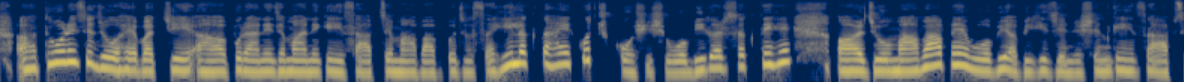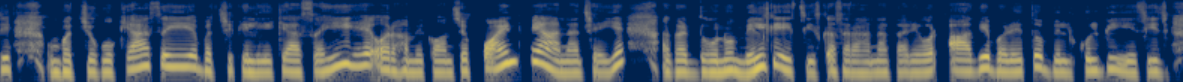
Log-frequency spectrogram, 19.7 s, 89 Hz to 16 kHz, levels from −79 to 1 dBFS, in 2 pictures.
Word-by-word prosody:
अ, 205 +2 +3
थोड़े-से 315 0 +5
जो 215 - +5
हैं 190 -1 +1
बच्चे 190 +1 0
अ, 180 -1 0
पुराने 180 -2 0
ज़माने 180 0 0
के 185 - -5
हिसाब 165 -2 -3
से 180 - -2
माँ-बाप 170 -2 -2
को 180 - -3
जो 170 0 -8
सही 190 +9 0
लगता 295 0 +4
है 280 +2 +2
कुछ 365 0 -2
कोशिश 170 -2 -5
वो 170 0 -1
भी 185 +3 -1
कर 225 0 +1
सकते 250 +3 0
हैं। 330 - +4 0.4
और 185 0 +5
जो 185 0 +2
माँ-बाप 245 +10 +3
हैं 275 -1 +5
वो 195 -5 +1
भी 210 +4 +1
अभी 175 0 -6
की 190 +1 -3
ज़नरेशन 170 +1 -4
के 195 - -4
हिसाब 180 -2 -2
से 210 0 0 0.4
बच्चों 175 0 -2
को 175 - 0
क्या 220 +4 +2
सही 245 -1 +1
है, 240 - +4
बच्चे 190 -4 -5
के 175 - -3
लिए 170 0 -1
क्या 180 -2 +1
सही 200 - +1
है 265 +2 +2
और 200 - +2
हमें 175 -2 -3
कौन-से 170 +1 -2
पॉइंट 300 +7 +6
पे 335 - +5
आना 170 -9 +2
चाहिए, 170 - 0 0.3
अगर 175 0 0
दोनों 175 +2 +2
मिलके 210 - +3
इस 185 - -4
चीज़ 165 -1 -6
का 175 - +1
सराहना 170 0 -4
करें 170 0 -4
और 180 +2 -1 0.2
आगे 190 +5 +3
बढ़ें 175 0 0
तो 240 - +3
बिल्कुल 175 +2 -3
भी 210 - -2
ये 165 - -2
चीज़ 175 -2 -5
185 Hz, 215 wpm, -22 LUFS, 175-220 Hz, 0.4 s, पॉइंट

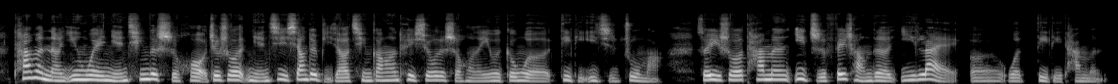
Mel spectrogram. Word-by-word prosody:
他 290 +1 +3
们 275 -7 +5
呢， 180 -3 +1
因 220 +6 +4
为 210 -2 +4
年 180 -1 +2
轻 240 +4 +2
的 245 - +6
时 165 -7 +3
候 175 +2 -1
就 205 - +2
说 205 0 +3
年 170 -3 -3
纪 215 +5 -1
相 225 +3 +4
对 235 0 +5
比 - - -10
较 160 0 -2
轻， 175 +2 -3
刚 185 0 -2
刚 190 +1 -1
退 210 0 -1
休 195 +1 -1
的 190 - -2
时 160 -4 +1
候 160 +1 -9
呢， 150 - -9
因 160 - -5
为 170 - -2
跟 180 +2 -3
我 145 -5 -3
弟 200 -2 -5
弟 - - -12
一 175 - -6
直 145 -2 -7
住 170 +4 -5
嘛， 140 -3 -11 0.4
所 210 -1 +2
以 215 -1 +5
说 205 +1 +1
他 220 +1 -2
们 220 -1 +2
一 250 +1 +2
直 165 -2 -2
非 240 +9 +3
常 190 -7 -4
地 170 -2 -1
依 200 +3 -3
赖， 230 -7 0
呃， 155 +1 -10
我 155 -1 -7
弟 175 - -5
弟 140 -2 -12
他 150 - -11
们。 150 +9 -13
185 Hz, 295 characters per minute, -19 LUFS, 160-215 Hz, 0.4 s, 的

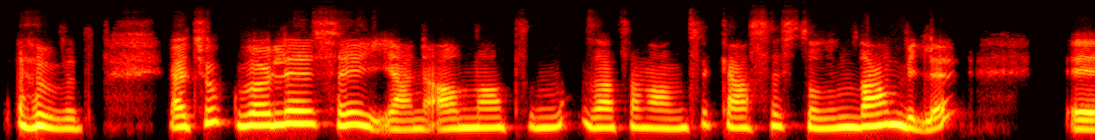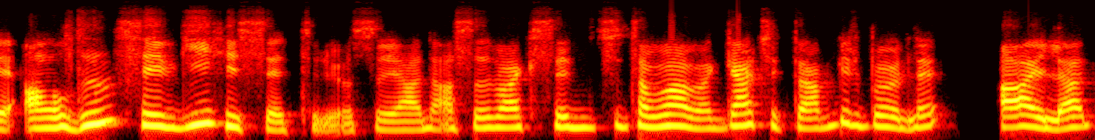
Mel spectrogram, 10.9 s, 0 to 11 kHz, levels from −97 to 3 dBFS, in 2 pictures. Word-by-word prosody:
Evet. 190 -5 +1 0.4
Ya, 220 +1 +1
çok 300 +2 -5
böyle 255 +4 +4
şey, 260 -2 0
yani 180 +1 -5
anlattığında, 205 +3 -3
zaten 205 -3 -3
anlatırken 205 +3 -4
ses 235 +3 -7
tonundan 220 +5 +3
bile, 225 - -3 0.5
eee, 175 -2 +2
aldığın 215 +9 +5
sevgiyi 250 - +4
hissettiriyorsun. 165 - -4
Yani, 165 +2 -3
aslında 200 +2 -4
belki 210 0 -1
senin 210 -2 -1
için 205 +3 -7
tamamen 220 -4 +2
gerçekten 235 -3 -1
bir 250 -6 -3
böyle 215 -1 -2 0.3
ailen, 210 0 +4
210 Hz, 140 wpm, -23 LUFS, 195-240 Hz, 0.5 s, aldığın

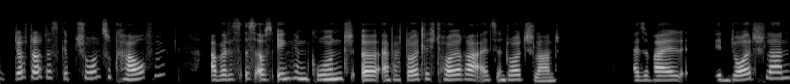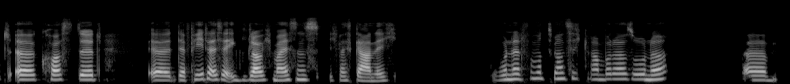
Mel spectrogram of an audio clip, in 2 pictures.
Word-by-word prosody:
Doch, 270 - +1
doch, 280 -1 +4
das 310 -1 -10
gibt's 265 0 -11
schon 290 +4 -3
zu 345 - -7
kaufen, 255 - +2 0.5
aber 215 +1 +3
das 230 +1 -10
ist - - -5
aus 230 - +1
irgend 260 +3 -1
'nem 265 -3 -1
Grund, 235 +3 0
äh, 205 0 +8
einfach 210 0 -3
deutlich 235 +4 +1
teurer 225 0 +4
als 205 0 -5
in - - -5
Deutschland. 175 -7 -1 0.7
Also, 195 +1 -5
weil 200 0 +4 0.3
in 205 -3 -8
Deutschland, 280 +8 +1
äh, 220 0 +6
kostet, 220 -1 +1 0.4
äh 195 -1 +2
der 195 0 -3
Feta 230 +4 -1
ist 215 - 0
ja - - +1
irgendwie, 190 +1 -8
glaube 195 0 +6
ich, 210 - -16
meistens 210 +3 -1
ich 180 +2 -20
weiß 190 -1 -9
gar 170 -3 +4
nicht, 165 +3 -8 0.9
125g 245 +1 -5
oder 250 0 -3
so, 235 -1 -4
ne? 230 +2 +1 0.9
Ähm, 200 0 -1
220 Hz, 170 wpm, -25 LUFS, 205-250 Hz, 0.9 s, äh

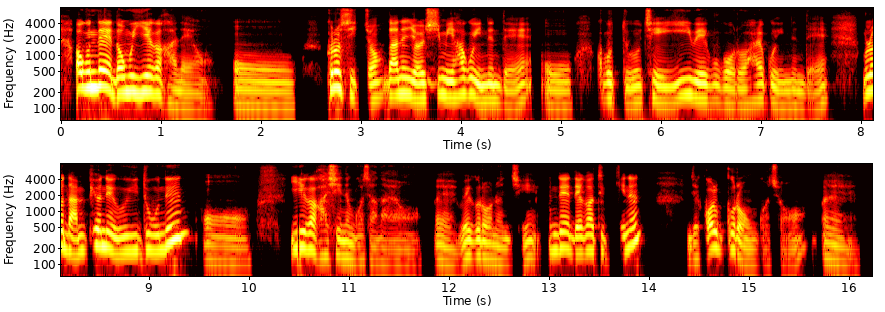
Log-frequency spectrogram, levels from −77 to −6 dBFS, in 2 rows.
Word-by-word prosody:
어 235 - +9
근데 245 0 +10
너무 195 +1 +5
이해가 195 -1 +4
가네요. 100 - -10 0.2
어 105 -2 -6 0.3
그럴 245 +1 +8
수 175 - -2
있죠. 155 0 -3
나는 180 +1 +4
열심히 165 +3 +2
하고 185 +1 -1
있는데 140 -2 -2
어 110 -1 -8 0.2
그것도 135 -4 -6
제 155 - -4
2 145 +8 -3
외국어로 135 -7 -2
하고 140 0 -6
있는데 105 -1 -10 0.3
물론 210 +1 +2
남편의 195 +3 +2
의도는 185 - +1
어 105 -3 -11 0.4
이해가 200 -2 0
가시는 140 -3 -4
거잖아요. 95 -4 -14 0.2
예 105 -5 -9
왜 145 - -3
그러는지. 125 -3 -7
근데 195 +3 -1
내가 165 +2 +1
듣기는 190 - -4 0.5
이제 125 - -10
껄끄러운 185 - -2
거죠. 95 - -15 0.2
예. 105 -6 -12
145 Hz, 305 characters per minute, -21 LUFS, 110-185 Hz, 0.5 s, 근데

